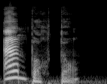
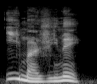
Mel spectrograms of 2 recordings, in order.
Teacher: Important, nasal, versus imaginer, not nasal. Again, this has to do with where the letters fall when the words are broken into syllables.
